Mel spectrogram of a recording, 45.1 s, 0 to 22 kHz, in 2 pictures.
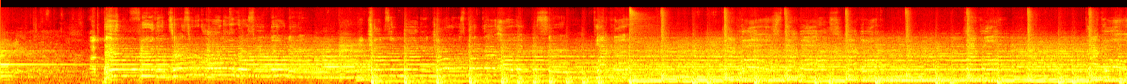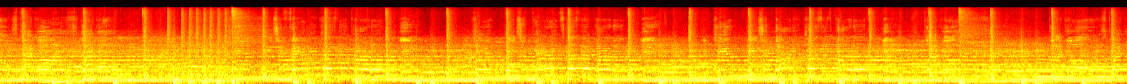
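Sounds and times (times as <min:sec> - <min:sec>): rock band electric guitar chords: 0:00.0 - 0:45.0
drum kit: 0:06.2 - 0:45.0.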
